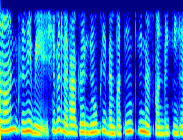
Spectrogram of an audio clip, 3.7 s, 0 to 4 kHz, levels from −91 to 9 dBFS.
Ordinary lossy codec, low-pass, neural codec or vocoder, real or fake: none; 3.6 kHz; autoencoder, 44.1 kHz, a latent of 192 numbers a frame, MeloTTS; fake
